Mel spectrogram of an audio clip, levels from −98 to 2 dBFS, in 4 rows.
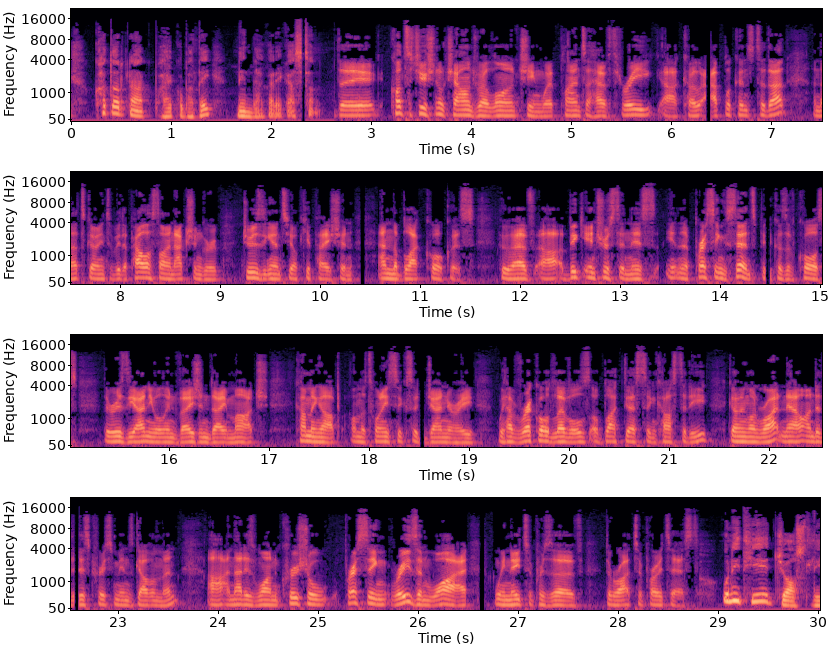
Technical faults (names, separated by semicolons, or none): gap at a join of encoded pieces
